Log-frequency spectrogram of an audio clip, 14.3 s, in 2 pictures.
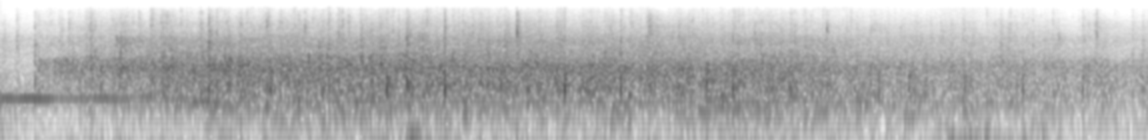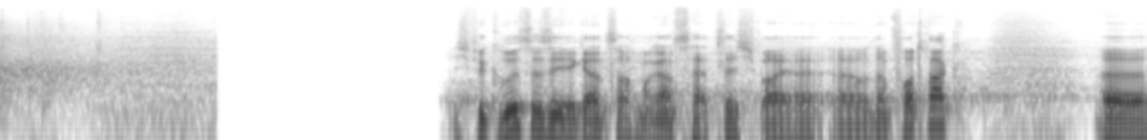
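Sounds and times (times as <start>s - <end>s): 
audience applause: 0.0s - 8.5s
speech: 10.1s - 14.3s.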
